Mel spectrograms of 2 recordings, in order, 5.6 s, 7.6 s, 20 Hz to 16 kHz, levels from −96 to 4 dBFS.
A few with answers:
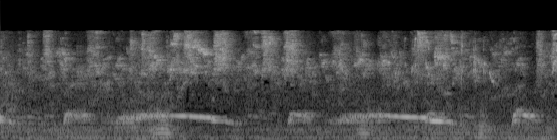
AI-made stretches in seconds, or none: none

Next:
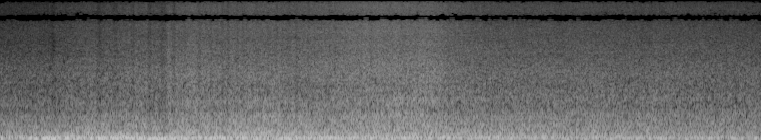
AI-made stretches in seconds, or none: none

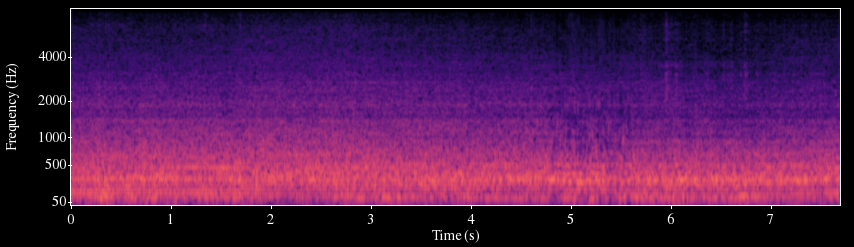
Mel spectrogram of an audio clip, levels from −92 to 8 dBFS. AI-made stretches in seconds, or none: 4.8-5.6 (vocoder, BigVGAN v2)

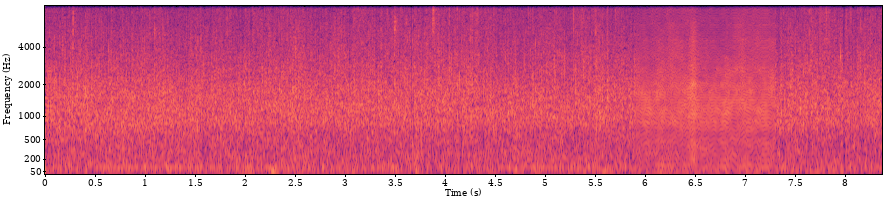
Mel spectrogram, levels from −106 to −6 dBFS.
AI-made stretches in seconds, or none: 5.9-7.3 (vocoder, Vocos)

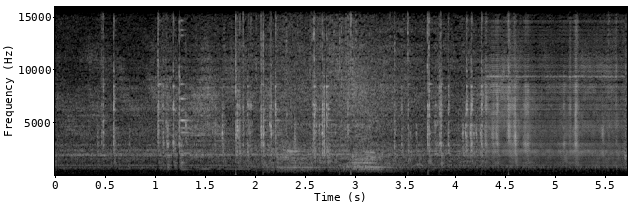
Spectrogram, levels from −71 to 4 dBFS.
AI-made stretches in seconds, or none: 4.3-5.7 (vocoder, Vocos)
